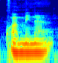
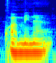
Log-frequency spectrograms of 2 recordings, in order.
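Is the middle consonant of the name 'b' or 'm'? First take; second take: m; m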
